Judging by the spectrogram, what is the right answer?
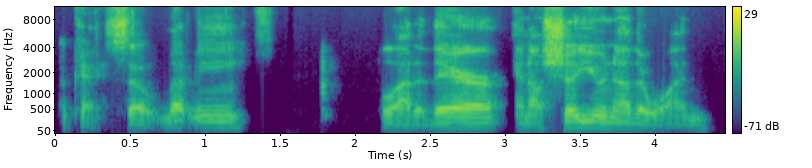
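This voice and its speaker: A man's voice: sits low, moderate pace, creaky, darkish tone. A man teaching a recorded online college writing lesson, explaining patiently and checking in with "right?" and "okay?". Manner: explanatory, patient, with little laughs.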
